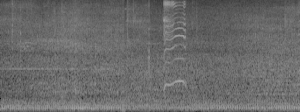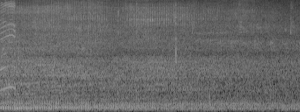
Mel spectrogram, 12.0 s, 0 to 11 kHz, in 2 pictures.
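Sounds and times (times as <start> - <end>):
monkey cry: 3.2 - 3.8, 5.9 - 6.4.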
